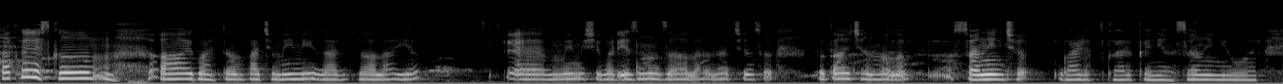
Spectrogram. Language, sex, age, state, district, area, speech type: Kashmiri, female, 18-30, Jammu and Kashmir, Bandipora, rural, spontaneous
